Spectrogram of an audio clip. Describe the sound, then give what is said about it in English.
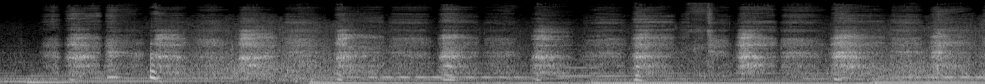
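Ragged, gasping breaths from frightened disciples in a boat on a calm lake come in quick, uneven bursts, one after another throughout, over a low, steady droning tone. “The only sounds now were the gentle lapping of water against the hull and the ragged breaths of the disciples.”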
